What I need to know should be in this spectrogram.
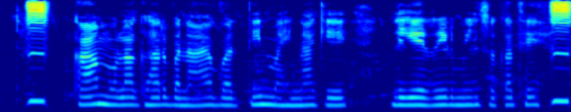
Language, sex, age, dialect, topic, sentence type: Chhattisgarhi, female, 25-30, Eastern, banking, question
